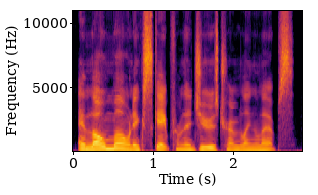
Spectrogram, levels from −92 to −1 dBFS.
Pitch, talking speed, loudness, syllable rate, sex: 180 Hz, 190 wpm, -17 LUFS, 4.5 syllables/s, female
